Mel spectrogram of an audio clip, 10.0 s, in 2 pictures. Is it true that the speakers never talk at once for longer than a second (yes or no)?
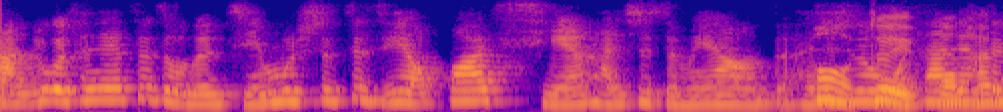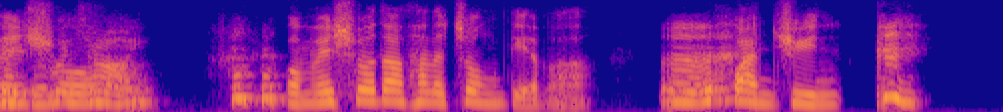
no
